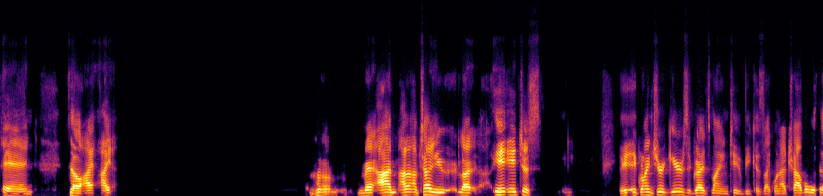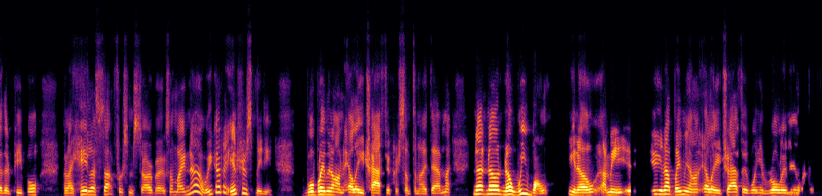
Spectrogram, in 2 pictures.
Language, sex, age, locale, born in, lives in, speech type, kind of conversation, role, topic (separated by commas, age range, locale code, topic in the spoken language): English, male, 45-49, en-US, United States, United States, conversation, podcast, guest, What helps you stay resilient when life doesn’t go as planned?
